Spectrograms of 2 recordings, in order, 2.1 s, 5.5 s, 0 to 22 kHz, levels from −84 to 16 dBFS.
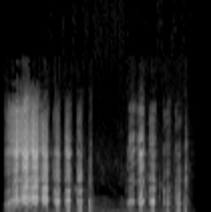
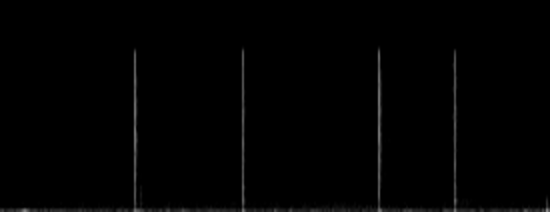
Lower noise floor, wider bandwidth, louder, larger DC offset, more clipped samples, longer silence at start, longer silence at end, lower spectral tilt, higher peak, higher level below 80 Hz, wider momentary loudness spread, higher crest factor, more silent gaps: second, -41 dBFS vs -64 dBFS; about the same, 16.5 kHz vs 16 kHz; first, -18 LUFS vs -43 LUFS; neither; neither; about the same, 0.05 s vs 0.1 s; first, 0.3 s vs 0 s; second, 3.5 dB/octave vs -2.5 dB/octave; first, 0 dBFS vs -10 dBFS; second, -60 dBFS vs -50 dBFS; about the same, 24 LU vs 24 LU; second, 22 dB vs 36 dB; neither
